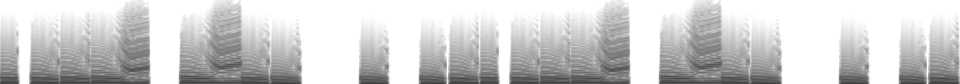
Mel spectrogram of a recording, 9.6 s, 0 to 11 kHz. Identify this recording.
gl-electro-bass-loop-007
This loop is created using Image-Line Morphine synth plugin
